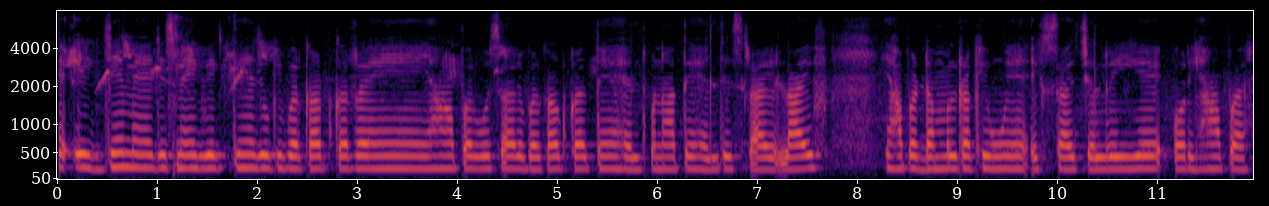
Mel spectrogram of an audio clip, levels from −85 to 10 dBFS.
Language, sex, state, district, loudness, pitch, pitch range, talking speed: Hindi, female, Maharashtra, Dhule, -33 LUFS, 220 Hz, 215-225 Hz, 190 wpm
